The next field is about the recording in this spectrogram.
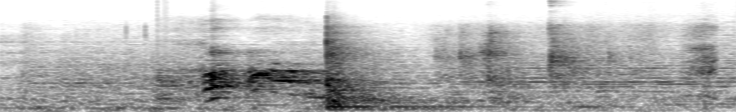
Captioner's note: door bashes; screams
